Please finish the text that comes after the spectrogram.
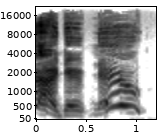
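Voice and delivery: high, slow grasshopper. A narrator's reading. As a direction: shrug it off like a bug. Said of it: "the old green grasshopper said".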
